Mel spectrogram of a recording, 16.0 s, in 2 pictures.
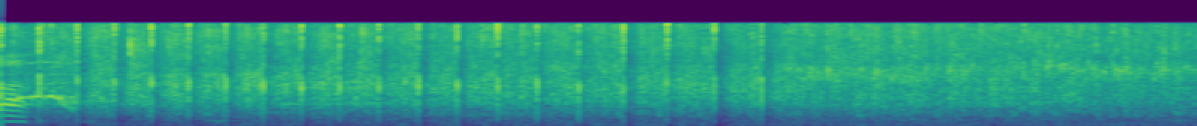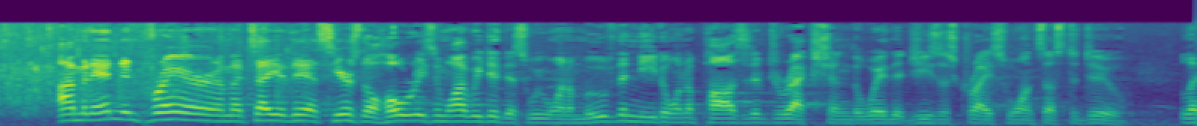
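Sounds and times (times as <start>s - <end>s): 
speech: 0.0s - 0.3s, 8.4s - 15.9s
audience applause: 0.0s - 10.2s.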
